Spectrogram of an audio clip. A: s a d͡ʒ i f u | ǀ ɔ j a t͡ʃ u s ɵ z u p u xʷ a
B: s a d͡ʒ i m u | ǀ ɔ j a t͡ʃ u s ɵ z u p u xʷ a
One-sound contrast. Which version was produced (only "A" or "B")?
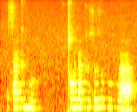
B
